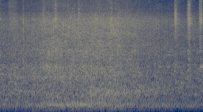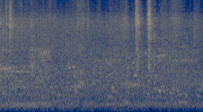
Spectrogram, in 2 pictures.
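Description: A trowel scrapes wet cement.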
